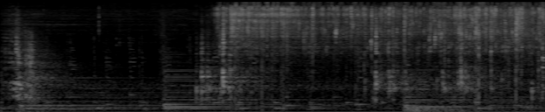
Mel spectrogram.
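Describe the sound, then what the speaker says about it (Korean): Garlic fries in a hot pan with a steady close sizzle, punctuated by stirring clatter and a louder surge of crackling partway through. "그리고 마늘 먼저 볶을 거예요."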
